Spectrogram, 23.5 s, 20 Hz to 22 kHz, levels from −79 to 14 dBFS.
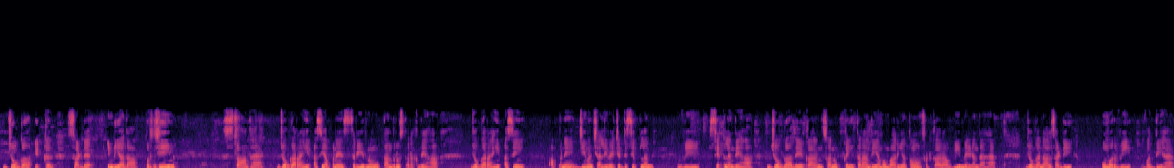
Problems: constant background noise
